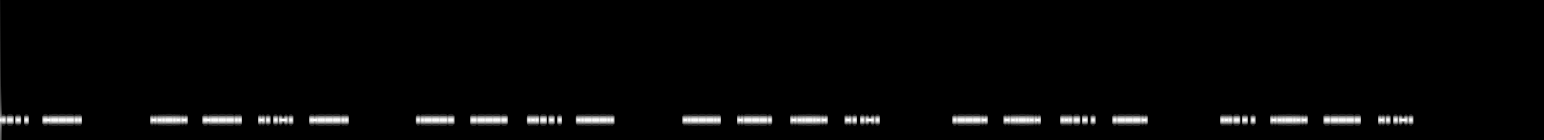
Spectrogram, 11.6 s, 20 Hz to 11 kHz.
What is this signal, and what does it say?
Hellschreiber (Feld-Hell, 122.5 baud), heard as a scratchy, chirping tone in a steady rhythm, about 1650 Hz. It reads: … 0545 3872 2604 9079 7084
